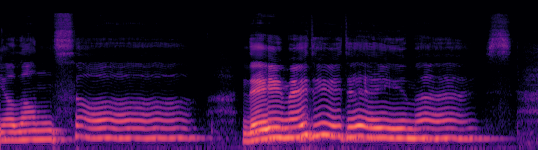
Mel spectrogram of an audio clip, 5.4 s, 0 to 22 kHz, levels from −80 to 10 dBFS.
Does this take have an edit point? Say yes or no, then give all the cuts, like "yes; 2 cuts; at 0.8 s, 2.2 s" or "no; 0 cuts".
no; 0 cuts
